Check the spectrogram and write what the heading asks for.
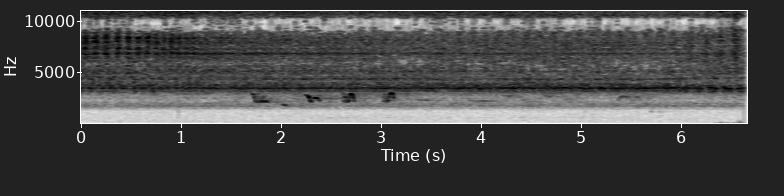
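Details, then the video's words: Cicadas singing in a dry dipterocarp forest in the dry season: a dense, shrill, high-pitched drone that pulses steadily without pause, with a few short chirping bird notes over it. "เสียงจั๊กจั่น สายลม ในป่าเต็งรังยามหน้าแล้ง"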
